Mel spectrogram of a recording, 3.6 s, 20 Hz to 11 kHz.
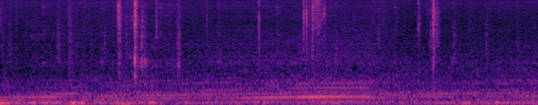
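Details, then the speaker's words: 2009 Chevrolet Cobalt after replacing both wheel bearing hub assemblies: pulling away with clean rising exhaust note and low rumble, no wheel growl or hum; normal wheel bearings. "at peie and quiet that's what I hear that's incredible like this is what it's actually like to have a quiet car"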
